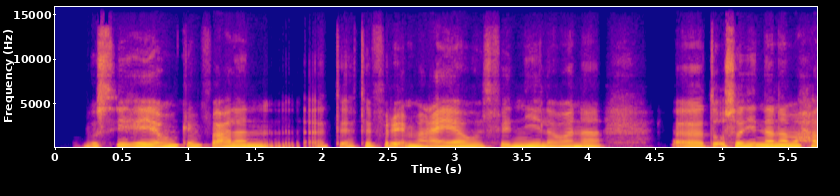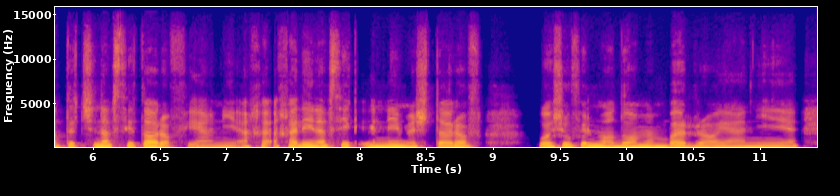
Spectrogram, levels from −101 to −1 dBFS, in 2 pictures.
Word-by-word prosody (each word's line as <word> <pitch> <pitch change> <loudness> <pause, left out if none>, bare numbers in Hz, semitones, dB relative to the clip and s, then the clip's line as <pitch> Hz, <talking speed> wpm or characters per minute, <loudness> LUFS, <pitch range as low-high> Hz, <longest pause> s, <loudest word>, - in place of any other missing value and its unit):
بُصّي، 245 +9 -4
هي 220 -5 +4
ممكن 265 +3 +1
فعلًا 235 -3 0 0.3
ت - - -8
تفرق 230 +2 -3
معايا 210 0 +2
وتفيدني 210 +1 +2
لو 200 -3 -1
أنا 215 +2 +1 0.6
آآ 190 0 +1
تقصدي 250 +7 +1
إن 275 -2 +3
أنا 265 +1 +6
ما 250 - +4
حطيتش 255 +4 -4
نفسي 250 +1 +1
طرف 220 -9 +1
يعني، 160 +3 -8
أخ 180 +3 -7
أخلي 215 +3 0
نفسي 225 +1 -1
كإني 215 0 +1
مش 200 -2 -2
طرف، 210 +3 -1 0.4
وأشوف 225 +5 0
الموضوع 205 -4 +2
من 215 -2 +1
برّه 190 -1 -1
يعني، 175 -1 -4
215 Hz, 155 wpm, -20 LUFS, 195-235 Hz, 0.6 s, أنا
